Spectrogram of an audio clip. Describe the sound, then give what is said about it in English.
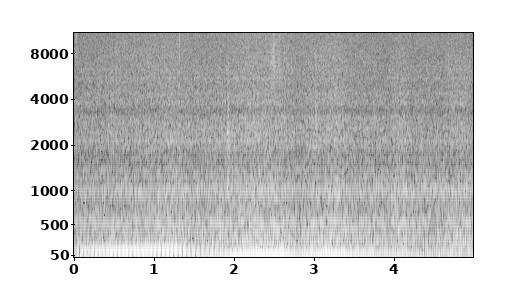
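A car engine hums with a steady, low droning rumble, holding a fairly even level for several seconds with slight swells in loudness. There is no talking. “On this computer screen, frequencies can be enhanced or reduced to change the sound of the car.”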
